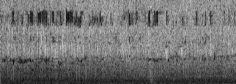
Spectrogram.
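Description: Cajun salmon fries in olive oil, giving a loud, steady, close-up sizzle that holds without a break and has no voices over it.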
